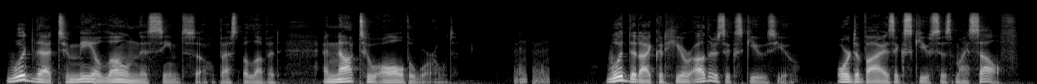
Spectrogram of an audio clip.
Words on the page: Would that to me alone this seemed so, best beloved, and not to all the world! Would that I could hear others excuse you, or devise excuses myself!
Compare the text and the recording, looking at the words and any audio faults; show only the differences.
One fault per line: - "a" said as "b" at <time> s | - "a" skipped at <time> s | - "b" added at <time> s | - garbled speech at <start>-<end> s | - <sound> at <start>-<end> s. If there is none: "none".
- laugh at 5.1-5.5 s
